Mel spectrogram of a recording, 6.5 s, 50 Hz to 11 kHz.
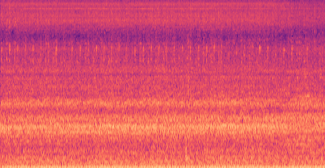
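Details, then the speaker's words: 1988 Ford Bronco sitting about 24 years, first start after ultrasonically cleaned injectors were reinstalled: steady low idle rumble, even firing, no knock or tapping; running smoothly. "then the Bronco finally started and ran after over 20 years"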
